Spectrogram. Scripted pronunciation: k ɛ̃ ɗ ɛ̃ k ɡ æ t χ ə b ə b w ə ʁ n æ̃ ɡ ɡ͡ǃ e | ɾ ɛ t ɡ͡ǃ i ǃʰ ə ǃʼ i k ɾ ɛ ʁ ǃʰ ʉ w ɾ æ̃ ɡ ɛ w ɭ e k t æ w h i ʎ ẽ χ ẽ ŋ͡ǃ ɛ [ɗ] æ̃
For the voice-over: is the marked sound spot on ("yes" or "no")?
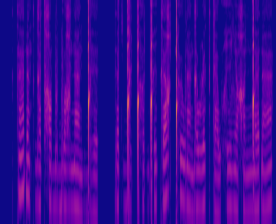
yes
